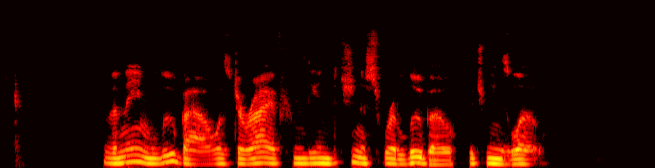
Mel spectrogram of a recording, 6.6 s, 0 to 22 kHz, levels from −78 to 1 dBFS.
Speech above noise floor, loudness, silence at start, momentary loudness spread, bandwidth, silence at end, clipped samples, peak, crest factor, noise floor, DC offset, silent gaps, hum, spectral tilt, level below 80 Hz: over 62 dB; -29 LUFS; 0.15 s; 7 LU; 9.6 kHz; 1.2 s; under 0.1%; -12 dBFS; 18 dB; under -90 dBFS; under 0.1%; none; none; -8 dB/octave; -64 dBFS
